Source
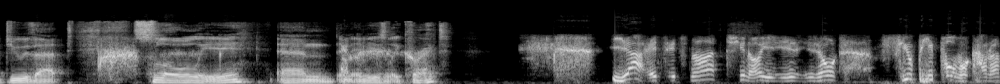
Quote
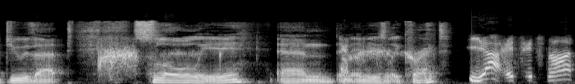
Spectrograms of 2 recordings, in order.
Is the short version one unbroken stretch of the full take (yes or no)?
no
